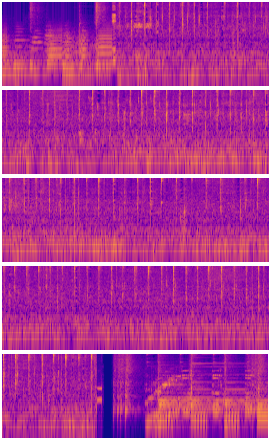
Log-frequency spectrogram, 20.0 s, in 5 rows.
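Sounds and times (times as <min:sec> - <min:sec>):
otter pup suckling bottle: 0:01.7 - 0:17.5.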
